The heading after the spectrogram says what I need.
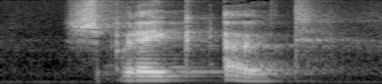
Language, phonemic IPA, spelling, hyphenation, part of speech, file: Dutch, /ˌspreːk ˈœy̯t/, spreek uit, spreek uit, verb, Nl-spreek uit.ogg
- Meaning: inflection of uitspreken: 1. first-person singular present indicative 2. second-person singular present indicative 3. imperative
